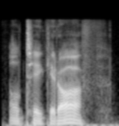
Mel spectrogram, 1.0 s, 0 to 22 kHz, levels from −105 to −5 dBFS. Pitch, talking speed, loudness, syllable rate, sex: 90 Hz, 240 wpm, -17 LUFS, 5.3 syllables/s, male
